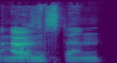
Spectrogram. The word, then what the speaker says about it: Mortensen: Yeah, Mortensen.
